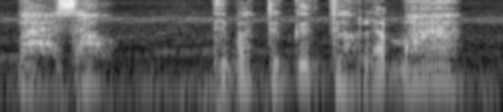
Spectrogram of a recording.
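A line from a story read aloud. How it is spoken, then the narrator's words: Shaken, breathless. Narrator (Vietnamese): Ông Chánh tâm thần vẫn bấn loạn, thở hổn hển một lúc rồi mới cất tiếng nói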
